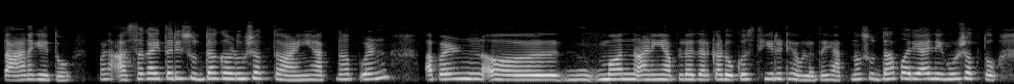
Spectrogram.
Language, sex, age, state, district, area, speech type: Marathi, female, 30-45, Maharashtra, Nanded, rural, spontaneous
